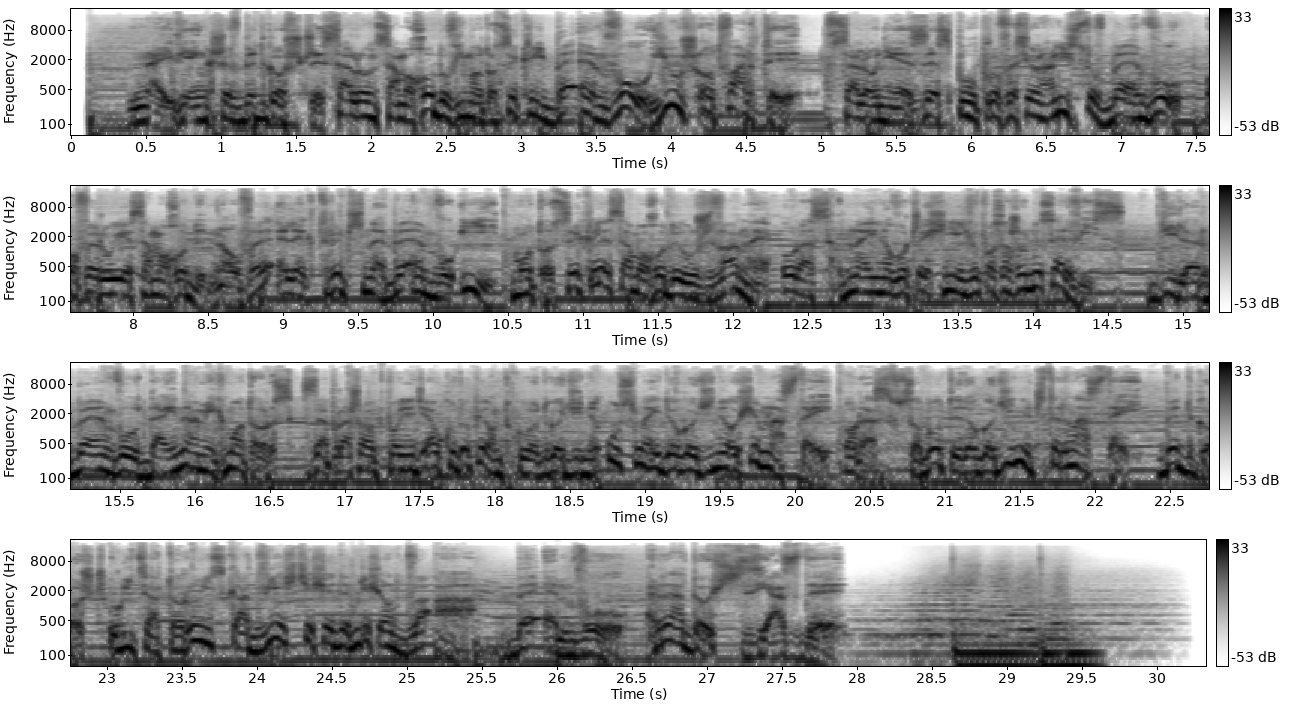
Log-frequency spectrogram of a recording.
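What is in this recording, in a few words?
Polish, male, commercial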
